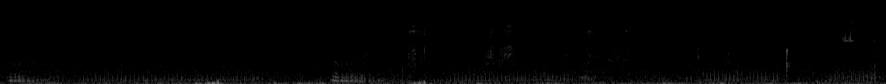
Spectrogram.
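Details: Domestic cat sleeping soundly indoors on 23 December 2017, late in the year; a quiet, low rumbling snore stays under steady faint room hiss, with a few soft clicks and rustles.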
